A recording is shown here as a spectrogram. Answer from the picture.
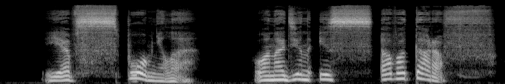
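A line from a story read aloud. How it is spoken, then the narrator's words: Hateful hiss. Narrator (Russian): с ненавистью прошипела хранительница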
